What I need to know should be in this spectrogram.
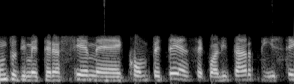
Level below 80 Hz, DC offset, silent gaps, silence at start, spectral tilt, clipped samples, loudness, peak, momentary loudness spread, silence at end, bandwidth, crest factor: -64 dBFS; under 0.1%; none; 0 s; -7 dB/octave; under 0.1%; -16 LUFS; -2 dBFS; 4 LU; 0 s; 16 kHz; 14 dB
